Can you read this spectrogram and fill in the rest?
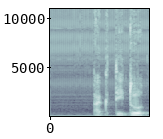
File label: "actitud", Catalan; (f) attitude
